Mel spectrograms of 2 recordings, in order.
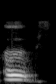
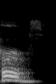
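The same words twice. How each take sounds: First: The H at the start is silent. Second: The H at the start is pronounced. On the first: "silent H. ... people in the States will say" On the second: "not herbs"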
